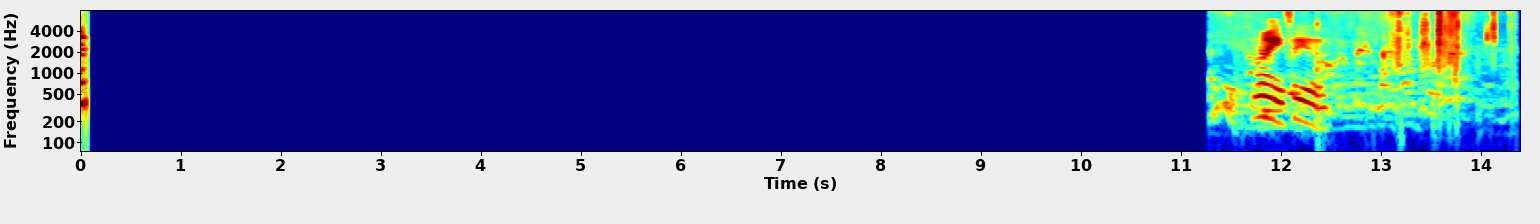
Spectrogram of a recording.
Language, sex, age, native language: Icelandic, male, 10, Icelandic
